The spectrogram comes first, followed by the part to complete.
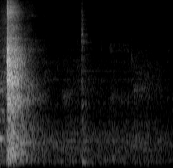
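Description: A single short cough right at the start, fading within half a second, then quiet room tone with one faint click about a second in.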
